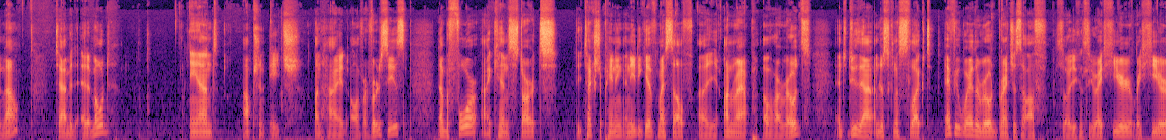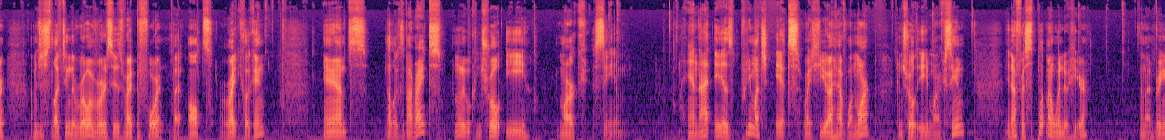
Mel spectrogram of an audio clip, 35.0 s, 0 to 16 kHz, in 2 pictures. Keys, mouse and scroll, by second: 1.0 KP_7, 2.0 Tab, 3.9 alt+h, 4.6 a, 7.1 middle click, 13.6-16.7 middle drag, 16.7 middle click, 18.1-19.7 middle drag, 20.1 click, 20.3 click, 20.4-21.7 drag, 21.7-23.8 middle drag, 25.0 ctrl+e, 27.3 a, 29.9 click, 30.9 ctrl+e, 33.5 click.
